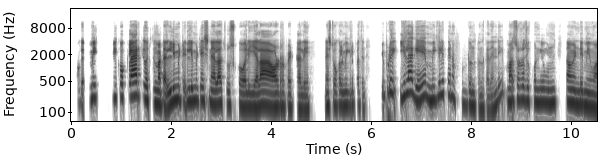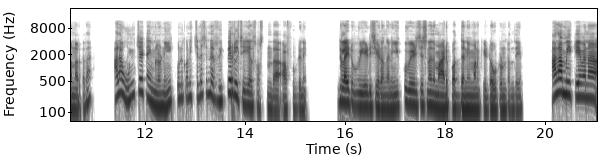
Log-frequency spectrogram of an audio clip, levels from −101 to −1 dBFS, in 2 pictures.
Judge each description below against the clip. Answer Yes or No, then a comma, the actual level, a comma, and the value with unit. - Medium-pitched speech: Yes, medium, 150 Hz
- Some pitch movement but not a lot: No, wide, 7.5 semitones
